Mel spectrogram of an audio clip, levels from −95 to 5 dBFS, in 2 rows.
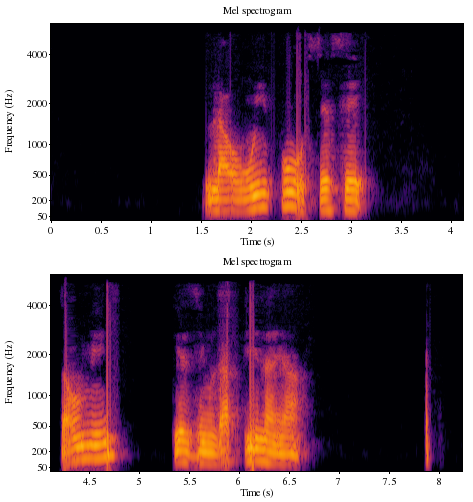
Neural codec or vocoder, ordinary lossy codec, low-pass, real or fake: vocoder, 22.05 kHz, 80 mel bands, Vocos; AAC, 24 kbps; 5.4 kHz; fake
